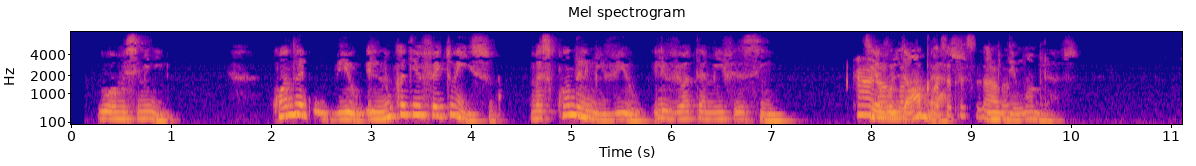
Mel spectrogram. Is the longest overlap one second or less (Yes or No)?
No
